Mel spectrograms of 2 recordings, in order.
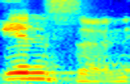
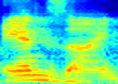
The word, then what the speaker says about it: Ensign: So now it's called the Ensign, and that is from, or Ensign, depends on how you pronounce it.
